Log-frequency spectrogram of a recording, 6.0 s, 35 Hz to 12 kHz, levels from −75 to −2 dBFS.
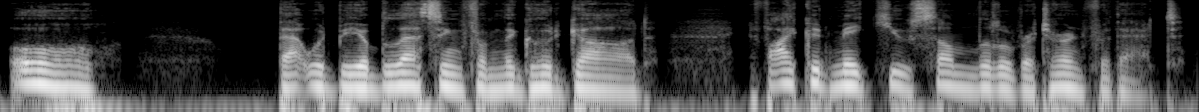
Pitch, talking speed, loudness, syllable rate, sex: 120 Hz, 200 wpm, -18 LUFS, 5.0 syllables/s, male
